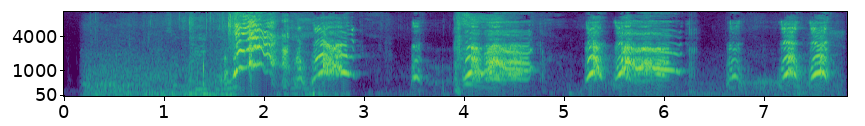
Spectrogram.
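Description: A 3-year-old Shih Tzu weighing about 10 pounds lets out loud, shrill screams mixed with snarling yelps on first meeting another dog, coming in a string of short, frantic bursts with brief pauses between outbursts.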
